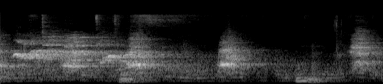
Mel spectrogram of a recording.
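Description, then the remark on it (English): A person imitates a dog, giving a few short, yelping barks with whiny, nasal tones, spaced roughly a second apart, fairly loud with no other talking. “Born as dog and barked.”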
